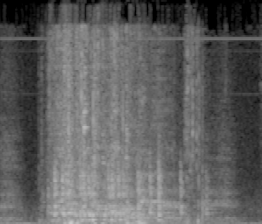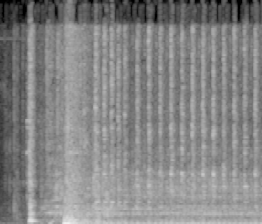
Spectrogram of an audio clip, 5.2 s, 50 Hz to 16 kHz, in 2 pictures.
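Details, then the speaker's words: McCulloch 610 24-inch chainsaw, oil added to its gas, started on a couple of pulls: catches first time and settles into a steady, even run; engine sounds really good. "I got some oil in this gas too, so it starts up like that. The engine's actually really good."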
